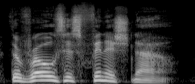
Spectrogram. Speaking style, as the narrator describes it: cried the tree

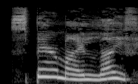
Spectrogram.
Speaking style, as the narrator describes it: he cried

